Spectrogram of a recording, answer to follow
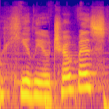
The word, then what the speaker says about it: Helio Tropez: So it's Helio as in another name for the sun, and Tropez as in the city of Saint Tropez in France.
